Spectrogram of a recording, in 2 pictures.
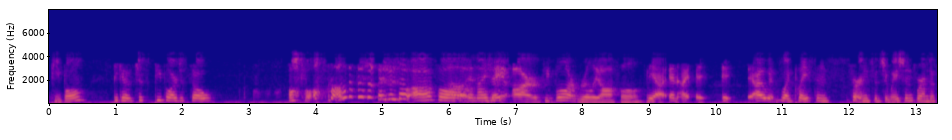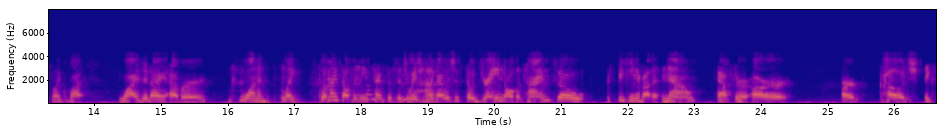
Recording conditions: poor microphone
